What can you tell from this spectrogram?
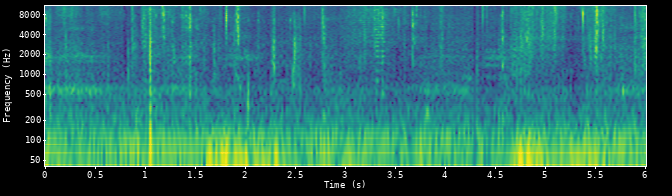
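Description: Close-miked chewing of a mouthful of rice and fried eggplant, with wet mouth clicks and occasional crunches.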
